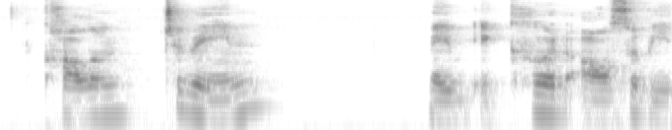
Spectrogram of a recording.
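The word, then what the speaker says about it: Colm Tóibín: by colum toban and that is how you pronounce his name colum toban it could also be tban but that's how they pronounce it on the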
